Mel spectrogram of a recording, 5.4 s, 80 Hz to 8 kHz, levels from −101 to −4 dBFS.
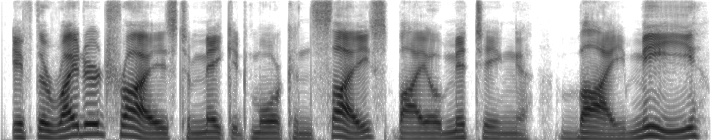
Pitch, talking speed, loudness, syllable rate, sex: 130 Hz, 145 wpm, -19 LUFS, 3.7 syllables/s, male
